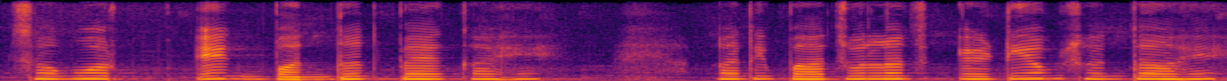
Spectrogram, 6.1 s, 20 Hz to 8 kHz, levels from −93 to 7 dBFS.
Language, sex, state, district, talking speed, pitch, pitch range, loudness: Marathi, female, Maharashtra, Washim, 100 wpm, 270 Hz, 255-280 Hz, -20 LUFS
